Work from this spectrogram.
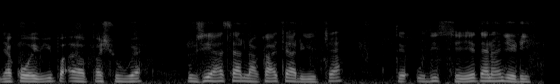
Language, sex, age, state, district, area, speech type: Dogri, male, 18-30, Jammu and Kashmir, Kathua, rural, spontaneous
